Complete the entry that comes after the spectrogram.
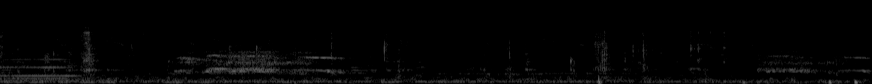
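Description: Faint bird calls twice, about two seconds in and again near the end, over scattered light clicks and taps from the metal stem and handlebar clamp of a children's balance bike being handled.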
